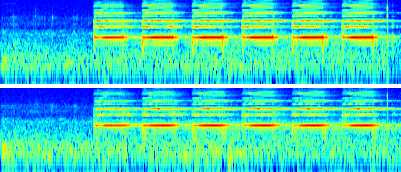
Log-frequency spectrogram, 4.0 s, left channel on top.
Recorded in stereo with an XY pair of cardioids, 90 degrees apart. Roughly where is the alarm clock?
Ahead left.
